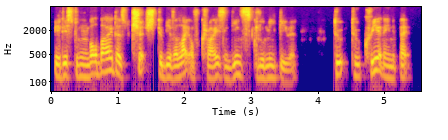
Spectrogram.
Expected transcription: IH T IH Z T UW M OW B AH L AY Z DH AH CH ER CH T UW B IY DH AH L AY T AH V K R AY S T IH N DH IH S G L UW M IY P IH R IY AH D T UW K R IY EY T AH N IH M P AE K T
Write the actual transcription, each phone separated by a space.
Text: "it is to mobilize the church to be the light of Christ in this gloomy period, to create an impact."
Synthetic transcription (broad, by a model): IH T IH S T UW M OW B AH IH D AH CH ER CH T UW B IY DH AH L AY T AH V K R AY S IH N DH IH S G L UW M IY P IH R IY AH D T UW K R IY EY T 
